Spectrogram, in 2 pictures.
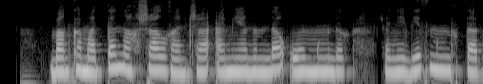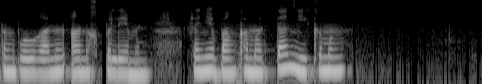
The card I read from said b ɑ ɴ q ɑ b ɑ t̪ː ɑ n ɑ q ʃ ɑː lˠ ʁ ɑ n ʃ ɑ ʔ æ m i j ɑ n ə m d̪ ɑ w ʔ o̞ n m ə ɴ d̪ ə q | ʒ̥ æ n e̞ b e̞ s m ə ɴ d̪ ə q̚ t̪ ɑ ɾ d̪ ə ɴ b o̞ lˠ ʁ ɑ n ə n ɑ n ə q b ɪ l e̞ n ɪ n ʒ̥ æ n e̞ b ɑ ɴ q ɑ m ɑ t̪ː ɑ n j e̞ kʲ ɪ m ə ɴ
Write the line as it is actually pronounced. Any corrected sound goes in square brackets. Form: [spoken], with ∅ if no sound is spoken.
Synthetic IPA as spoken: b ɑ ɴ q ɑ [m] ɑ t̪ː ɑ n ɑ q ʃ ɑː lˠ ʁ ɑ n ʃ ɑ ʔ æ m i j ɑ n ə m d̪ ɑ w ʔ o̞ n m ə ɴ d̪ ə q | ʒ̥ æ n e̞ b e̞ s m ə ɴ d̪ ə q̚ t̪ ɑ ɾ d̪ ə ɴ b o̞ lˠ ʁ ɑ n ə n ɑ n ə q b ɪ l e̞ [m] ɪ n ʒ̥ æ n e̞ b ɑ ɴ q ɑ m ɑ t̪ː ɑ n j e̞ kʲ ɪ m ə ɴ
